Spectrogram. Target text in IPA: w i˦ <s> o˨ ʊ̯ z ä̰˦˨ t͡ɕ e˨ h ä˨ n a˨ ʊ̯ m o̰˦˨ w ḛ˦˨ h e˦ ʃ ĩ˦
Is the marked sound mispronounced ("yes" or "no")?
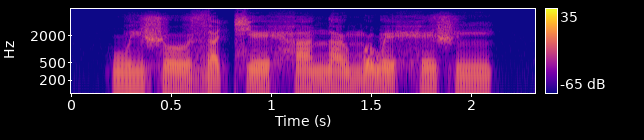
yes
